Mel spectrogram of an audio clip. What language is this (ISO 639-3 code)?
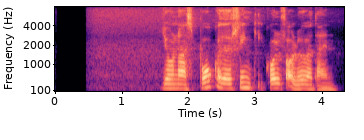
isl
